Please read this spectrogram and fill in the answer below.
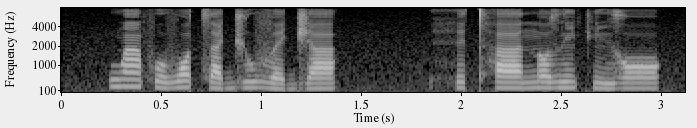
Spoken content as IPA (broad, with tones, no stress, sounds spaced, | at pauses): w ã˦ f o˨ v ɔ˦ t͡s a˨˦ d͡ʒ u˦ v ɛ˨ d͡ʒ a˦ | h ɪ˦ tʰ aː˦ n ɔ˦ z ĩ˦ t͡ʃ ĩ˨ ɣ ɔ˦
